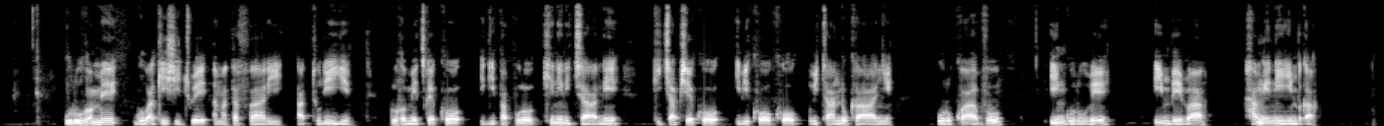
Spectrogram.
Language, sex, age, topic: Rundi, male, 25-35, education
